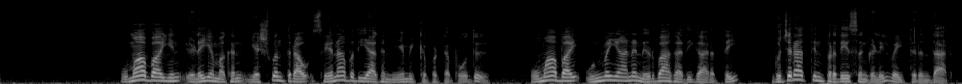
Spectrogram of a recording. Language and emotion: Tamil, neutral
